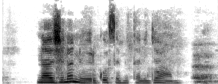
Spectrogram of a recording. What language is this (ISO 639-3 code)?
kin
